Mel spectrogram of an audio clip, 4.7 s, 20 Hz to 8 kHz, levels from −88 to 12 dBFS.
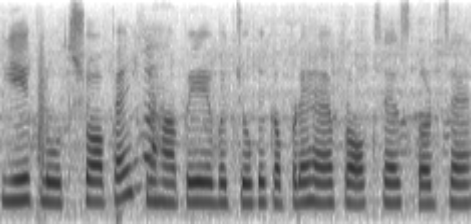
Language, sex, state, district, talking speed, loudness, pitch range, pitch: Hindi, female, Assam, Sonitpur, 180 wpm, -15 LUFS, 220-240 Hz, 225 Hz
